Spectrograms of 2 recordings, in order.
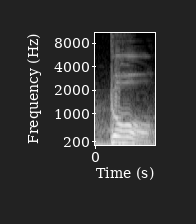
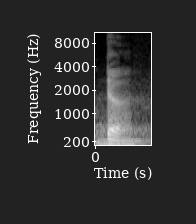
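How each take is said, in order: First: The vowel is a rounded, thickened o. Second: The vowel is a plain open a. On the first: The speaker calls it wrong. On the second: The speaker calls it right. "da macam biasa"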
